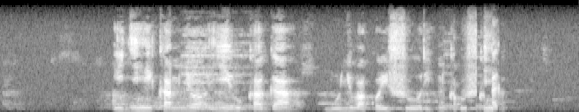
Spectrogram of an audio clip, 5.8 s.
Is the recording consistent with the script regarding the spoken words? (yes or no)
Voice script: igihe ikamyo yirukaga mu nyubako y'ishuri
no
